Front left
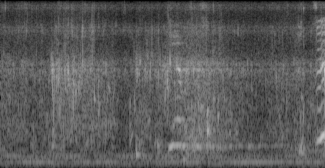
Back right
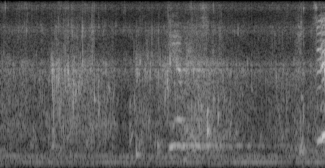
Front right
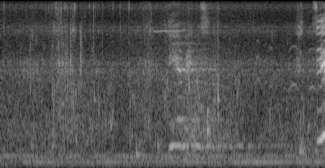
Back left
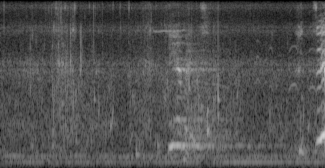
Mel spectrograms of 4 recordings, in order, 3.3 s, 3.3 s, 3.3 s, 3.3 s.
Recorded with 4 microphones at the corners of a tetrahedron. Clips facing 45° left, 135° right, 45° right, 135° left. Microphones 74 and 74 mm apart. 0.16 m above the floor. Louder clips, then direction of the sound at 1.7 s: Front left 1 dB, back left 3 dB; 100° left.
